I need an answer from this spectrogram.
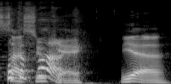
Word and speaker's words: Sasuke: Well, Wait, anyway, Sasuke, you don't pronounce the U? No, you Well, don't. it's not What the Sasuke. Yeah. It's Sasuke.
